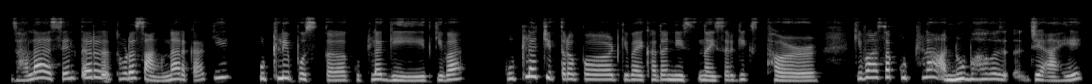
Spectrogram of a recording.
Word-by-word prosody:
झालं 235 +11 +3
असेल 260 +2 -1
तर 320 0 +3
थोडं 265 +3 +2
सांगणार 220 +1 +2
का? 205 - -3
की 305 +6 -2 0.3
कुठली 285 +2 +2
पुस्तक, 200 -5 -1
कुठलं 235 +3 -1
गीत 185 -1 +1
किंवा 220 +4 +2 0.5
कुठलं 265 +9 +2
चित्रपट 235 -5 0
किंवा 220 0 0
एखादं 220 +1 0
निस 210 -1 +1
नैसर्गिक 205 +3 -2
स्थळ 180 -3 0 0.4
किंवा 320 +4 +2
असा 320 +2 +2
कुठला 320 +2 -2
अनुभव 240 +2 +4 0.4
जे 225 - +4
आहे 185 +5 0
230 Hz, 135 wpm, -25 LUFS, 200-265 Hz, 0.5 s, अनुभव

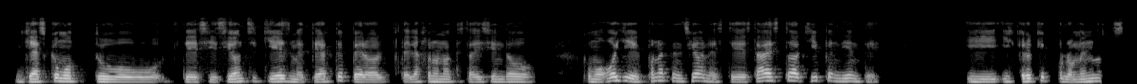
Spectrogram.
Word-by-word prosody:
ya 125 0 +4
es 125 - -1
como 140 0 +3
tu 115 -3 +3 0.2
decisión 115 +4 0
si 145 0 -11
quieres 135 0 +3
meterte, 120 +7 -1
pero 110 -9 +2
el 110 0 -4
teléfono 120 +3 -1
no 120 0 -1
te 145 - -18
está 120 -3 -6
diciendo 120 0 -1 0.5
como: 115 -2 0
"Oye, 165 -5 +4
pon 155 +6 -4
atención, 160 -2 -2
este, 115 -2 -4
está 150 +10 +3
esto 175 +1 +1
aquí 170 +1 -2
pendiente". 145 -5 -3 0.8
Y 120 -1 -1
y 130 - -5
creo 140 +1 +4
que 160 +5 -3
por 130 - -5
lo 115 - +2
menos 135 +6 -3
125 Hz, 165 wpm, -22 LUFS, 115-145 Hz, 0.8 s, ya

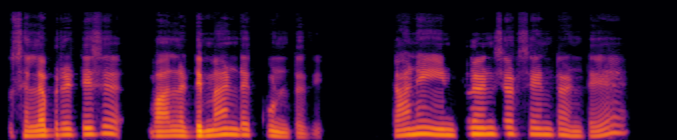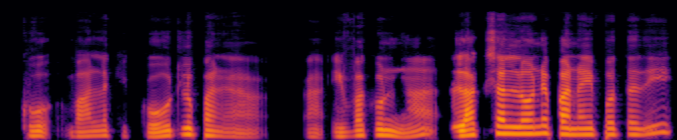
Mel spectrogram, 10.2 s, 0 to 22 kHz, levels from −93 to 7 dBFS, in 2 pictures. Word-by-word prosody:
Celebrities 165 +7 0 0.4
వాళ్ళ 130 +1 +1
demand 160 +5 +4
ఎక్కువుంటది. 105 -10 -7 0.6
కానీ 165 +6 +2
ఇన్‌ఫ్లుయెన్సర్‌లు 180 +2 -1
ఏంటంటే 140 -6 -5 0.8
కొ 135 - -1 0.3
వాళ్ళకి 130 +1 -5 0.2
కోట్లు 140 +9 +1
ప - - +1 0.3
ఆహ్, 100 - -11 0.4
ఆహ్, - - -11
ఇవ్వకున్నా 140 -2 -1 0.4
లక్షల్లోనే 195 +4 +5
పనైపోతది. 170 +2 +1
155 Hz, 95 wpm, -22 LUFS, 135-175 Hz, 0.8 s, లక్షల్లోనే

